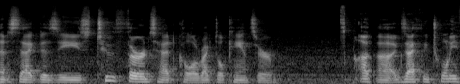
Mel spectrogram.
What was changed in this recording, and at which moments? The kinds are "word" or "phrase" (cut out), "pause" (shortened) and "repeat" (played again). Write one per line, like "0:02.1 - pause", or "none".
0:03.7 - word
